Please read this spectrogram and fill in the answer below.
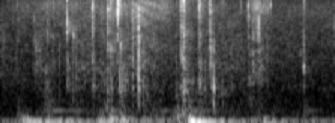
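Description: Bible pages being turned and handled on a wooden lectern: a scatter of light clicks and rustles with soft low thumps, the strongest about a second and a half in.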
